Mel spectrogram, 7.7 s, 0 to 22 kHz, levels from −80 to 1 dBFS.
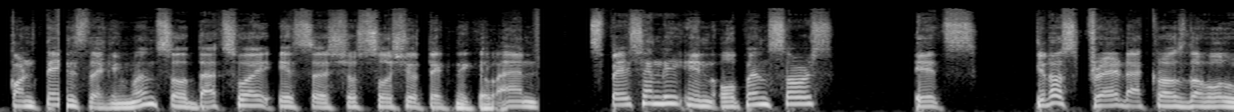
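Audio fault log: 0.33–0.42 s and 3.32–3.53 s, wireless microphone squelch dropout: the radio link fades, a brief burst of hiss rises, then the receiver's squelch mutes the output for about 51 ms and 171 ms respectively, before speech returns with "the human" and "especially in open source".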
